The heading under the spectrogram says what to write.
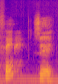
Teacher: kind of similar to the sound of th in English together. So we kind of have to put your tongue towards your front teeth and and say it s.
